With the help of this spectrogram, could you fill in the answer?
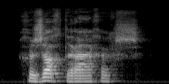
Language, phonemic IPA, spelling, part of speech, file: Dutch, /ɣəˈzɑxsdraɣərs/, gezagsdragers, noun, Nl-gezagsdragers.ogg
- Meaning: plural of gezagsdrager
